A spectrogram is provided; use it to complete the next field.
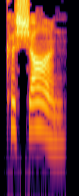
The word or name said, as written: keshaun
